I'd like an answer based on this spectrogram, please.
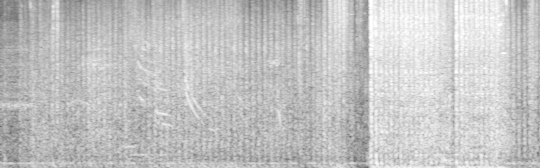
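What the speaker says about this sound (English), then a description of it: "Who the fuck shooting?" Call of Duty gunfire rattles in rapid automatic bursts, a dense run of sharp shots that grows louder and heavier partway through, with no talking over it.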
